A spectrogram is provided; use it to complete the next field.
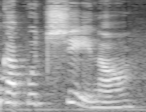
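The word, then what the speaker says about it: cappuccino: do início aqui vou capuccino capuccino Olha também aqui falando sobre pronúncia pronúncia do CC aqui como são dois é um só um pouquinho mais forte levemente mais sorte que tivessem um só é ser diferença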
